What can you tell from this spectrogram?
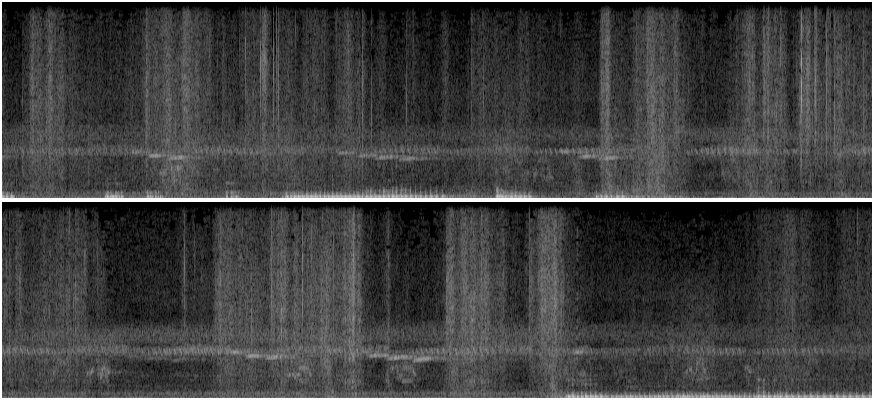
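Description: Leopard growling: several short, deep growls in the first few seconds, then a longer pulsing growl starting about three-quarters of the way through.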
